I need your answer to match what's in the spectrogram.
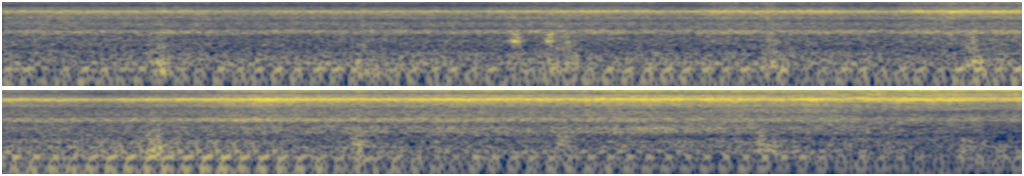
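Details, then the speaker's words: DeLonghi Magnifica after full service and descaling, steam function test: steady rapid buzzing pump pulses under a growing steam hiss, even as it heats; pump healthy. "It's going to shoot a little bit of water out first, but then after a while, once it heats up, it's going to start shooting steam. As you can see, you can hear it pump."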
